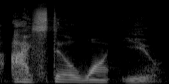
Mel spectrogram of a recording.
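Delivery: low, soft and very slow; hushed, slow declaration of love; tender acceptance. Acted. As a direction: let each word land gently, reassuring. God accepting the sinner, voiced.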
